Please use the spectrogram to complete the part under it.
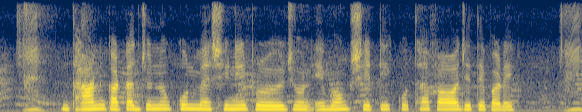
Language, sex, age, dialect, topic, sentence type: Bengali, female, 25-30, Rajbangshi, agriculture, question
